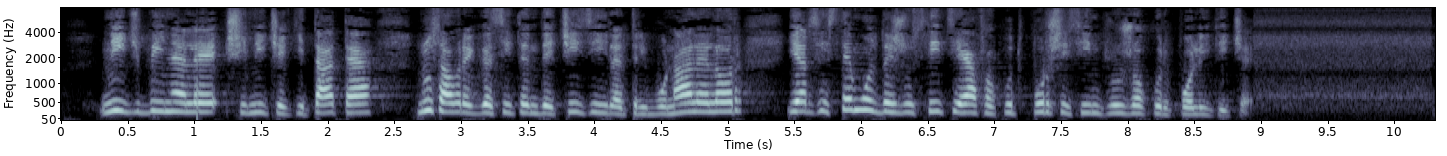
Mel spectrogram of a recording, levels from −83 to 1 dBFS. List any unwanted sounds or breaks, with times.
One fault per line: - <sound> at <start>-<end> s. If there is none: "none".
none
